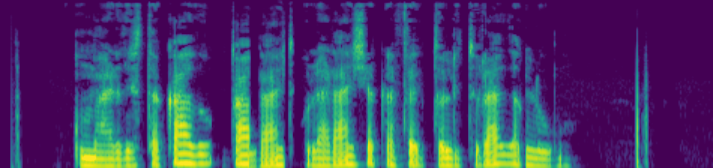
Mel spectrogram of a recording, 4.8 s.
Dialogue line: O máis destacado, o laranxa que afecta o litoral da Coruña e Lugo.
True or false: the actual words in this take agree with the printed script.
false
